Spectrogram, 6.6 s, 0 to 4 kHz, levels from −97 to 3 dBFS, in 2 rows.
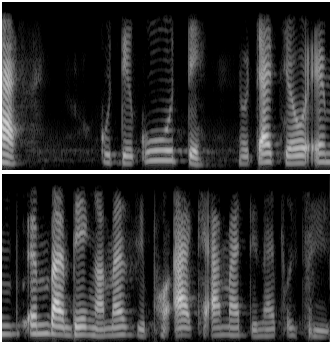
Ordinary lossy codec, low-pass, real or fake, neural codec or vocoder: none; 3.6 kHz; fake; codec, 16 kHz, 4 kbps, X-Codec, WavLM features, trained on Multilingual LibriSpeech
